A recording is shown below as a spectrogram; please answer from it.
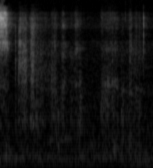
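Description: Faint rustle of paper as a page of a hardcover picture book is turned.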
